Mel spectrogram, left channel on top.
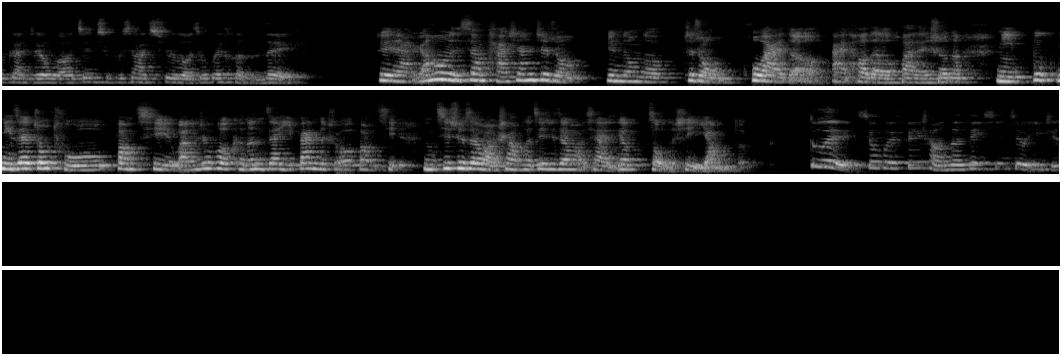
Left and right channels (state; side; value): silent; right; digital silence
